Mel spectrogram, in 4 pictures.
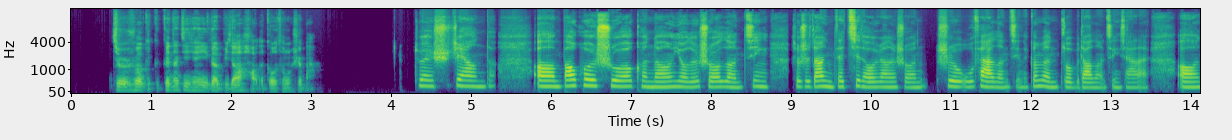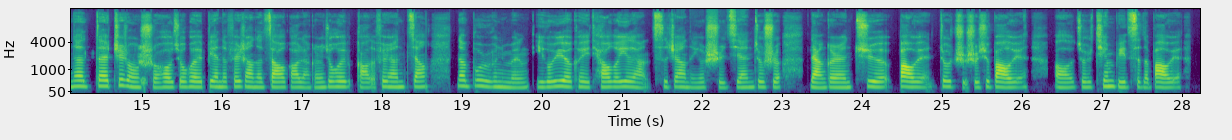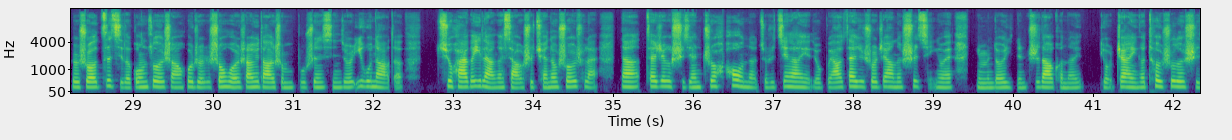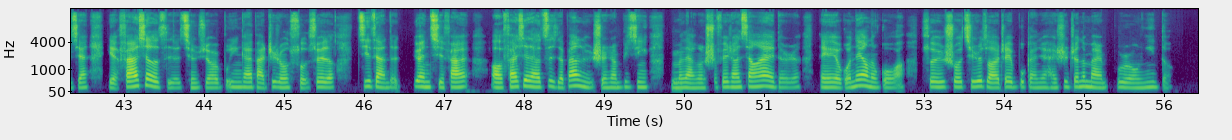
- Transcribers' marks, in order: none
- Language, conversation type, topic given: Chinese, advice, 在争吵中如何保持冷静并有效沟通？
